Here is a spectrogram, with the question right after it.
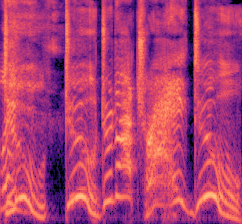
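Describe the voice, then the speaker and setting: The pitch is extremely high. It is a put-on character voice. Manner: cryptic, sage-like.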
